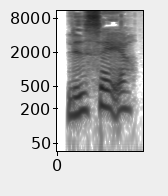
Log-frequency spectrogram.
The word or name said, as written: ledsager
